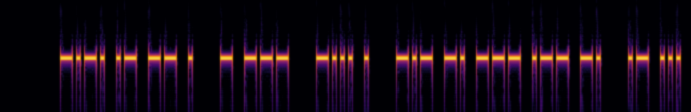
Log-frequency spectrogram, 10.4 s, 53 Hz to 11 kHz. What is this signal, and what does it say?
Morse code, heard as a keyed tone, about 19 wpm, 700 Hz. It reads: CAME TO BE KNOWN AS
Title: Sets of 6 Words - 20wpm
